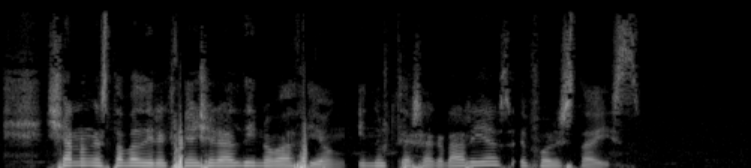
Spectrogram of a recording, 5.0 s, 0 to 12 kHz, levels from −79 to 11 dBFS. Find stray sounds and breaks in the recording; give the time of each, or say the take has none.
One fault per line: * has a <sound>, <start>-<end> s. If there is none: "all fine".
all fine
